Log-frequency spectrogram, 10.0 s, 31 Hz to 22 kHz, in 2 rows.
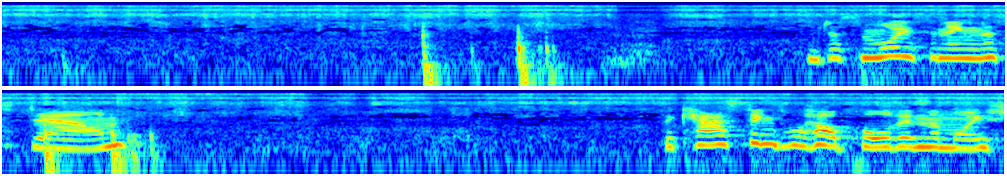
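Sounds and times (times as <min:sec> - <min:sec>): pump sprayer hissing: 0:00.0 - 0:10.0
light knocks: 0:02.1 - 0:02.9.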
